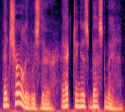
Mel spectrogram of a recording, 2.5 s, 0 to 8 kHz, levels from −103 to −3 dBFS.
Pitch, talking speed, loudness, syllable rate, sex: 135 Hz, 190 wpm, -16 LUFS, 4.8 syllables/s, male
